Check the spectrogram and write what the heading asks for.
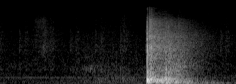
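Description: One sudden loud slam about one and a half seconds in, fading over half a second: an aikido partner's body hitting the tatami mats in a breakfall after a throw.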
